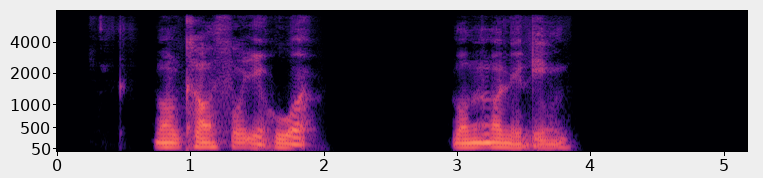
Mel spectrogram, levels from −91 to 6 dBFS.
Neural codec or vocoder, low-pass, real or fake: codec, 16 kHz, 1 kbps, FreqCodec, larger model; 7.2 kHz; fake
